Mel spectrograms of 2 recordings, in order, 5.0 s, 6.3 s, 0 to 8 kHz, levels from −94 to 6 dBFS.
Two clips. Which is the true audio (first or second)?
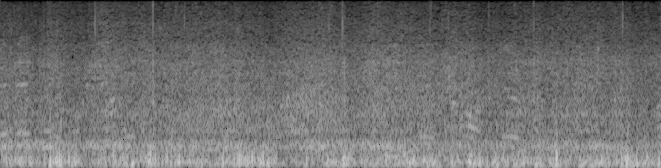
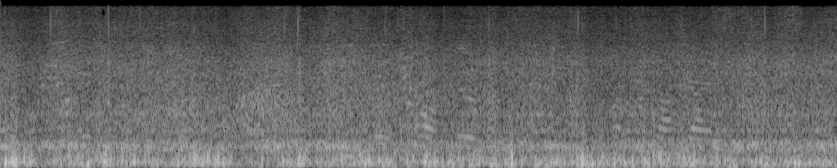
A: second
